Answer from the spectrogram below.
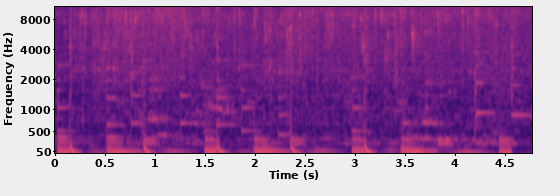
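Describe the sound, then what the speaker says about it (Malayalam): Prawn vada fry in hot oil with a dense, crackling sizzle, while stirring in the pan causes regular bubbling surges about every half second. "ഇനി നമുക്ക് ബാക്കിയുള്ളതെല്ലാം അതുപോലെ തന്നെ ചുട്ടെടുക്കാം"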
